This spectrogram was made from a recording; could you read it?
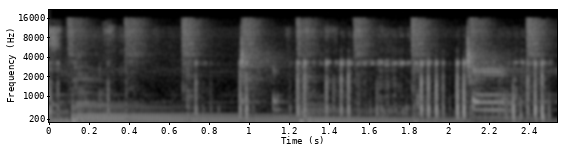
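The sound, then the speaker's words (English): A cat named Jarvis purrs into the microphone, a steady low rumbling hum with soft rhythmic pulses and a few rustling bumps, with no talking. “Hey, Jarvis, purr in the mic.”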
